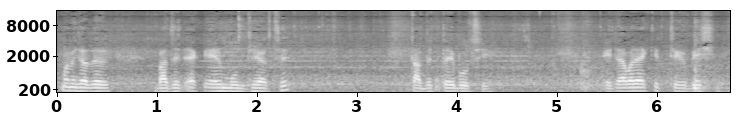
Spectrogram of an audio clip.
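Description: A young man walking through a large covered cattle shed at night, filming on a handheld phone and excitedly narrating a tour. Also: medium pitch, moderate pace, background noise. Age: young adult. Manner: excited, chatty, gushing over the animals. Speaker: vlogger touring a cattle farm. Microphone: handheld phone camera.

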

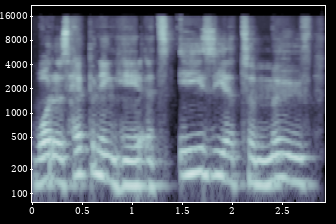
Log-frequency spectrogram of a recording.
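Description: A man with a broad New Zealand (Kiwi) accent, his voice warm and on the high side, gives a reflective motivational talk at a measured pace. He keeps it casual, earnest and informal, using slang and often checking in with a rhetorical "right?".

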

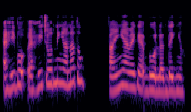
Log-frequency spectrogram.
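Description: A woman's voice: on the high side, fast talker, no room sound, highs cut off. A woman hosting a roast video, scolding and taunting with pointed rhetorical questions. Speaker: YouTube roast host.

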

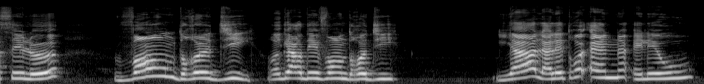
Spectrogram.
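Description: A woman teaching a reading lesson to young children, stretching out words slowly and checking in often. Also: high voice, sharp tone. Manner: slow, drawn-out word modeling with frequent checks.

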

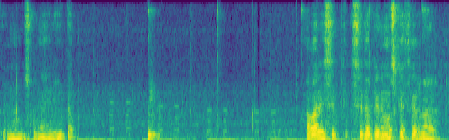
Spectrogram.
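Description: Playful woman with a lowish voice. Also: moderate pace, a little mellow, faint music behind, low-quality recording. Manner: playful, chatty, talks to the patients with mock-professional pride. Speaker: gaming video host. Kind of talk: casual gameplay commentary.

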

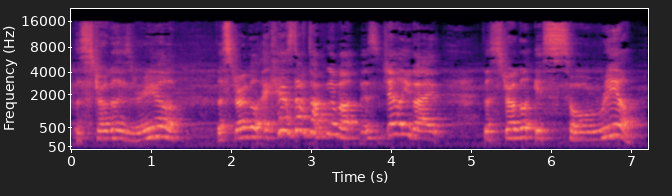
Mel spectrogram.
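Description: Speaking slowly with long pauses, a middle-aged Jamaican woman reviews a wig for her hair vlog, animated, chatty, laughing often and saying things twice. Her voice is a little high and fairly bright. The small home room echoes, and she sits slightly off a distant mic that picks up a faint hiss or hum.

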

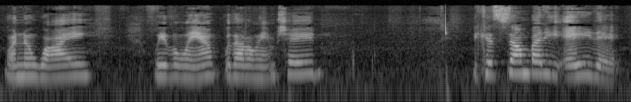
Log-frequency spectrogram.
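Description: A woman's voice: a little high, steady tone, unhurried, fairly bright tone, slight background noise. An American woman vlogging casually at home with a handheld phone, talking about her dog and scolding it now and then. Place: inside a house. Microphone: handheld phone camera.

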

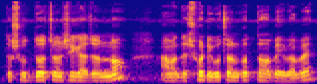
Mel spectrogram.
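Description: A man's voice: medium pitch, steady tone, darkish tone, a little hiss or hum. Patient man teaching letter sounds. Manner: patient, repeats phrases and models sounds slowly. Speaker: Arabic teacher. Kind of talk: classroom lesson.

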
